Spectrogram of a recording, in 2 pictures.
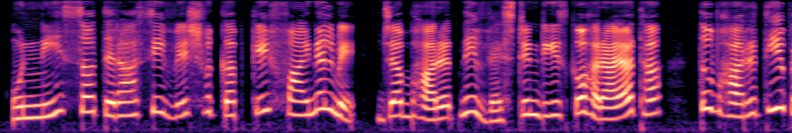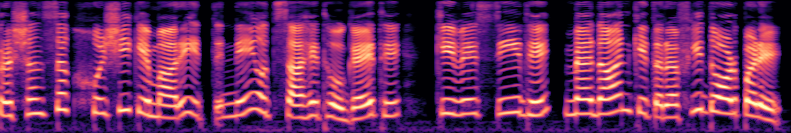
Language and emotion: Hindi, happy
